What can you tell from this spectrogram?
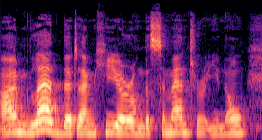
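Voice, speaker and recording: In a strong Slavic accent, a woman speaks at a fairly high pitch with fairly even intonation. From Ukraine. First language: Ukrainian. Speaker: YouTuber. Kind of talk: casual vlog talk. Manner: halting, with fillers.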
